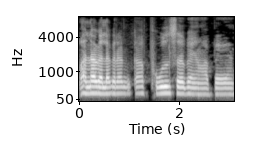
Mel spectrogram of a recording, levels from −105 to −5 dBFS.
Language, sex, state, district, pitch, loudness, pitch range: Hindi, male, Bihar, Bhagalpur, 185 Hz, -16 LUFS, 170-190 Hz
